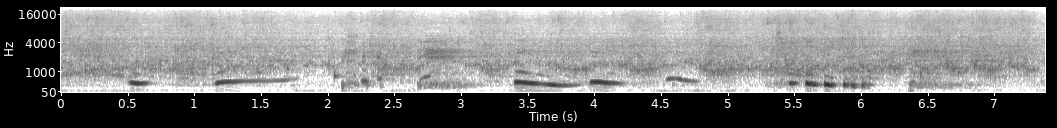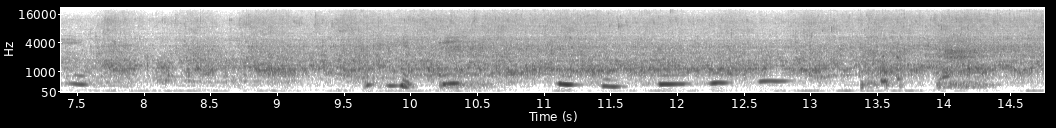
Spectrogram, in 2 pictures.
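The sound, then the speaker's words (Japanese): Running water rinses something, a continuous soft hiss of flow broken by irregular splashy bursts through the whole stretch. “流しますよ。 ザブザブザブザブ、ジャバジャバジャバジャバ。”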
